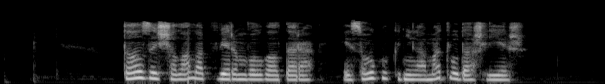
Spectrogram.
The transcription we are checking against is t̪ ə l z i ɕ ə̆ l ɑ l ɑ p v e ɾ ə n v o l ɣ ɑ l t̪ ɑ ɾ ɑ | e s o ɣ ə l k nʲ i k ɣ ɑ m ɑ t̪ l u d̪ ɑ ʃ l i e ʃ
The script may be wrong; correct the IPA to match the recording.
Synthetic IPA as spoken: t̪ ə l z e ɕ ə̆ l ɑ l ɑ p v e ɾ ə m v o l ɣ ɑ l t̪ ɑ ɾ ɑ | e s o ɣ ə l k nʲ i ɣ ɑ m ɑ t̪ l u d̪ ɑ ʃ l i e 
